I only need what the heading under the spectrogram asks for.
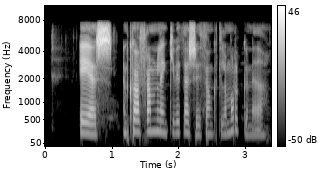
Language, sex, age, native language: Icelandic, female, 20-29, Icelandic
